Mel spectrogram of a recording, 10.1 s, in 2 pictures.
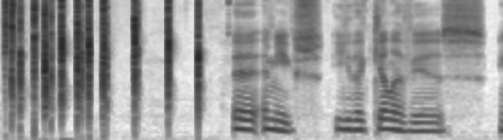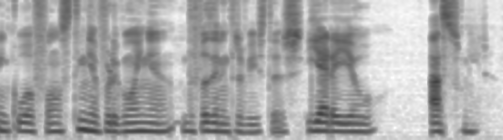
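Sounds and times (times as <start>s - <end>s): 
hand clapping: 0.0s - 2.1s
speech: 2.3s - 9.9s.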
